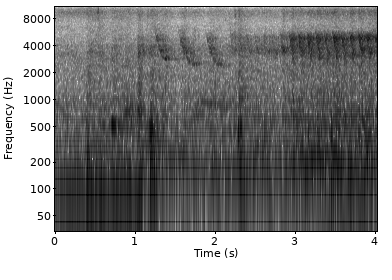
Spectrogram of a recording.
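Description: A small bird singing: three quick, high falling whistles, then a fast high trill near the end.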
